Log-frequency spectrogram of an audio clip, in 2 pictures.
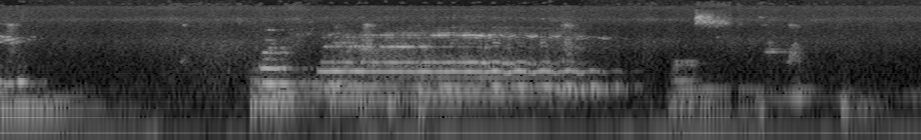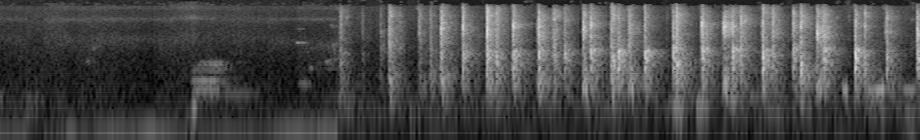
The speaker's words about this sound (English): All three are our lovely audience of three. Is clapping for you.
